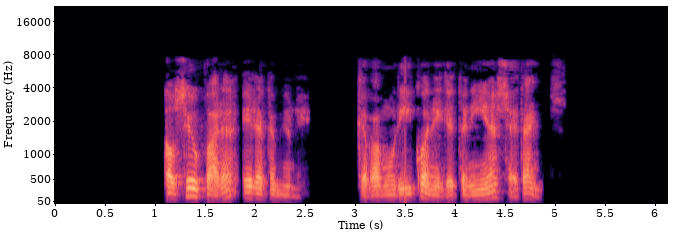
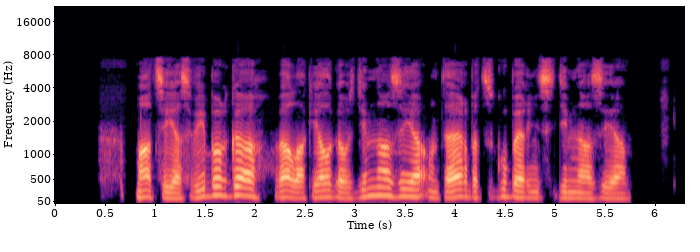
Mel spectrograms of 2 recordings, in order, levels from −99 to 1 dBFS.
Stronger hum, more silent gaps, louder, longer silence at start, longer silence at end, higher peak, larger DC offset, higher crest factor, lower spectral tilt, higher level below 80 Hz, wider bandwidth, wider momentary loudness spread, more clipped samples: neither; first, 2.55-3.02 s, 4.88-4.94 s vs 0.71-0.79 s; second, -21 LUFS vs -17 LUFS; first, 1.1 s vs 0.5 s; first, 1.05 s vs 0.55 s; about the same, -2 dBFS vs 0 dBFS; neither; first, 22 dB vs 16 dB; about the same, -5.5 dB/octave vs -5 dB/octave; about the same, -62 dBFS vs -62 dBFS; about the same, 7.8 kHz vs 7.8 kHz; first, 12 LU vs 7 LU; neither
